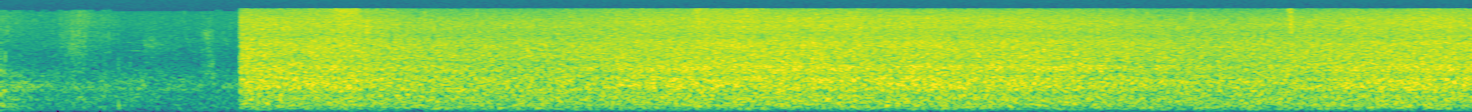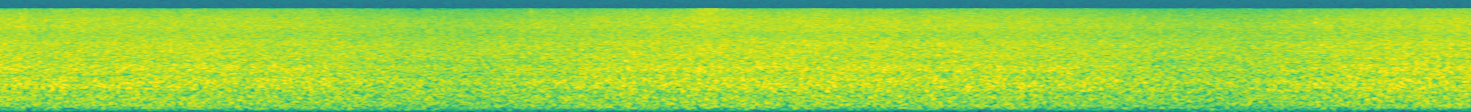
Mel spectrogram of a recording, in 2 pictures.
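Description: Steady rush of a shallow river running over riffles, starting about a second in after a moment of near silence.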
